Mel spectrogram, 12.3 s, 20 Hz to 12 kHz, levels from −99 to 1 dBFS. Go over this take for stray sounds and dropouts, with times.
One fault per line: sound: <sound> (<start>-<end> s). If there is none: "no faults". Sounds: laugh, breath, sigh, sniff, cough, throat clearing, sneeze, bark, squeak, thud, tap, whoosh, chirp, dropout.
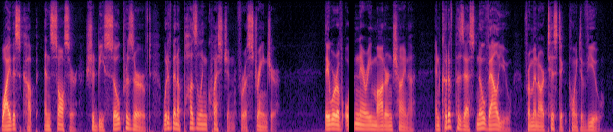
sound: dropout (7.0-7.1 s)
